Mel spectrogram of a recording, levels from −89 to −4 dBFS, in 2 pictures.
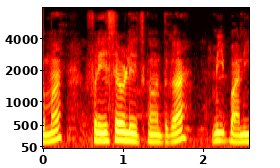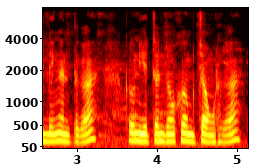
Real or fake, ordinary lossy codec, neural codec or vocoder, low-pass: real; MP3, 48 kbps; none; 7.2 kHz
